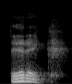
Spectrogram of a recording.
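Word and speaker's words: דרך: 또 데레크, 길입니다. 이때 액센트가 여기에 있습니다.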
